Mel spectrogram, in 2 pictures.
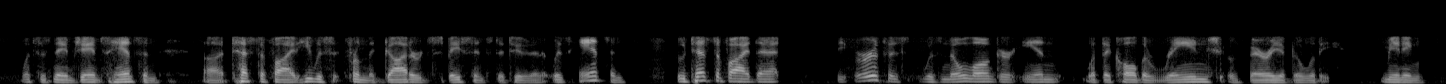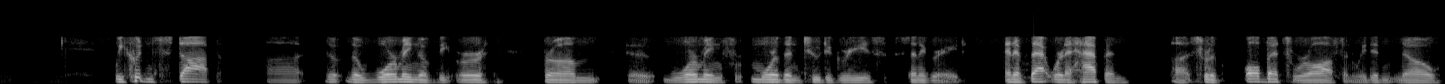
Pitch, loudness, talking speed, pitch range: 110 Hz, -29 LUFS, 145 wpm, 100-120 Hz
